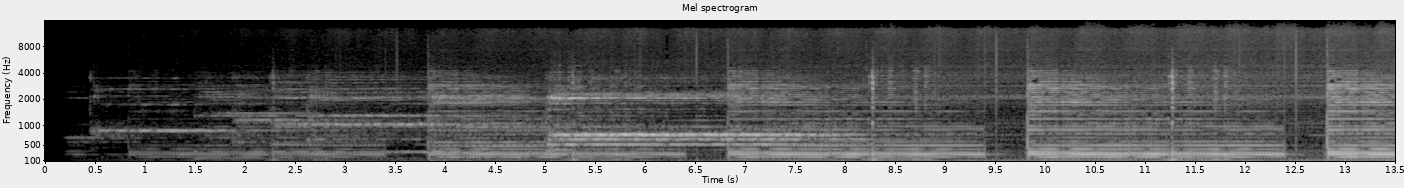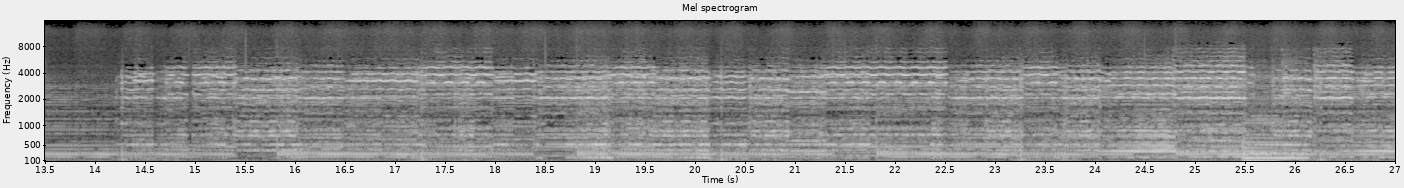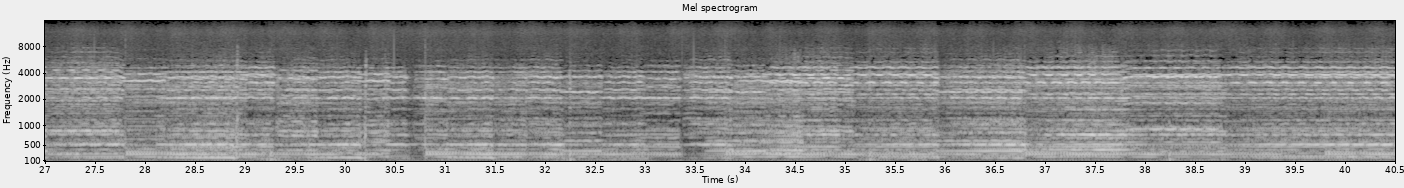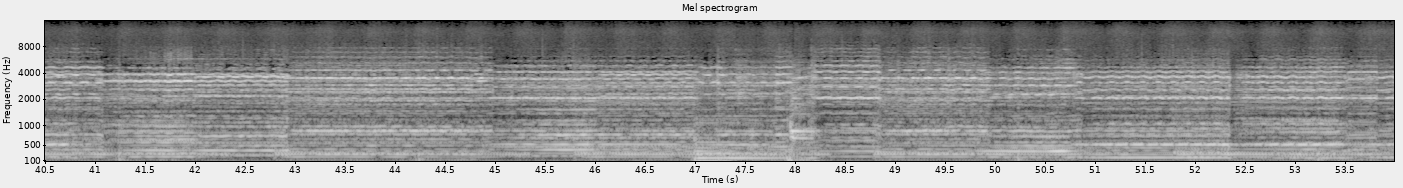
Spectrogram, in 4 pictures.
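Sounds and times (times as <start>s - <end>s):
experimental mellotron music: 0.3s - 53.9s.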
